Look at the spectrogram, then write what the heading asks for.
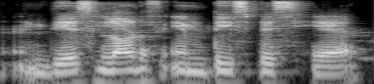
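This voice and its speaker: A young man with a Nepali accent talks through his coding live, in a fairly low, easygoing voice. He mutters to himself, chuckles, and fills pauses with hummed la-la tunes. He sits close to a desk mic. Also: steady tone, fairly bright tone. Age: young adult. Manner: thinks aloud, hums la-la while working; laid-back, chuckles, switches into Nepali. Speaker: livestreamer learning web coding. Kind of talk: casual live coding commentary.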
